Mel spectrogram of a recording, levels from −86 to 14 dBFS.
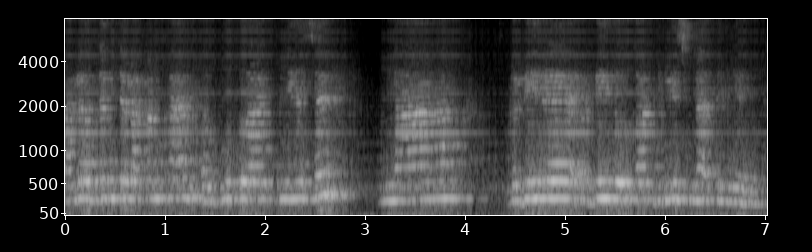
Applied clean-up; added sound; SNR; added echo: neural separator model SepFormer DNS4.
